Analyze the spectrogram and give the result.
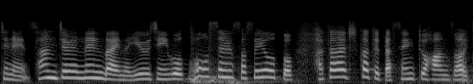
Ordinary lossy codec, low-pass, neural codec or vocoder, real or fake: none; none; codec, 16 kHz, 0.5 kbps, FunCodec, trained on Chinese and English, 25 frames a second; fake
